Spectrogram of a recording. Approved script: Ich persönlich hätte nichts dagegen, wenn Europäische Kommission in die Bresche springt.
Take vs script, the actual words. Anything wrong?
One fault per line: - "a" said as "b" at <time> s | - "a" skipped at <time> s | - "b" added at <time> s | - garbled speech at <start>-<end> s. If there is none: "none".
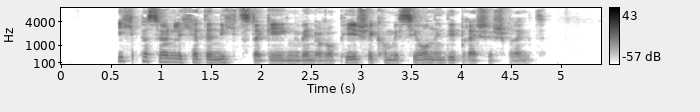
none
